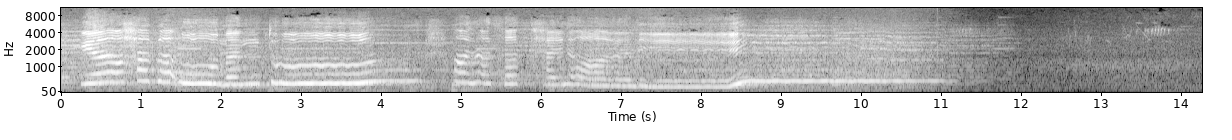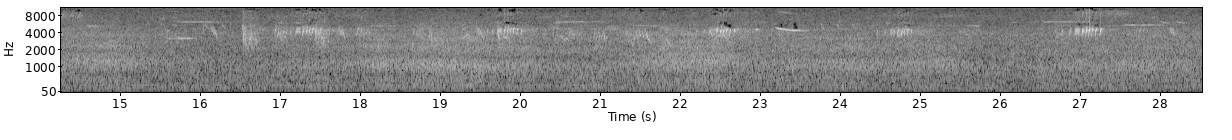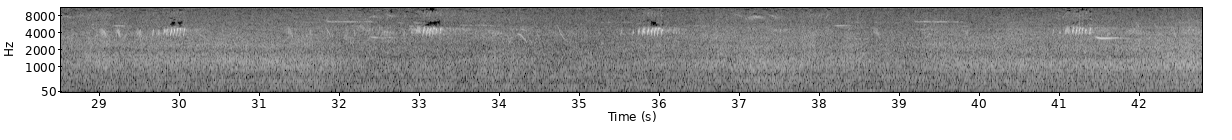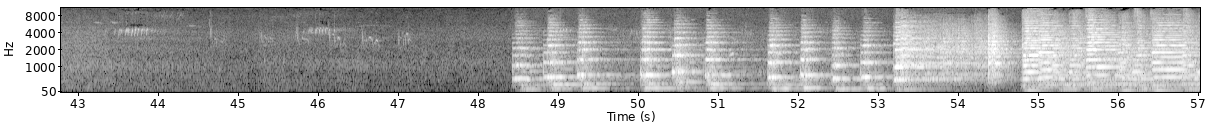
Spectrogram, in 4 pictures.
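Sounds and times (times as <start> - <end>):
sea waves washing: 0.0 - 15.6, 17.7 - 26.5, 36.4 - 45.7, 47.3 - 57.0.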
